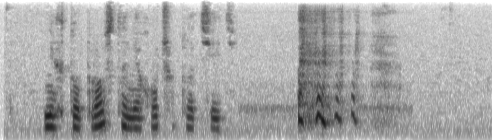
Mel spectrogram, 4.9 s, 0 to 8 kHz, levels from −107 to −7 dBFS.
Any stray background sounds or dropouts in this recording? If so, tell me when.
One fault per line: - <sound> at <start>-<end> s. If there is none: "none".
- laugh at 3.0-4.0 s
